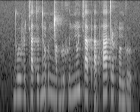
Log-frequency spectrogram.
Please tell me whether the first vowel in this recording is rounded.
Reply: yes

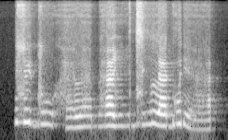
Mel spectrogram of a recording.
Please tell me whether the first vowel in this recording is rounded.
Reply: yes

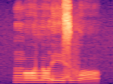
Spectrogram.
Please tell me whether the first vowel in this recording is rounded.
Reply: yes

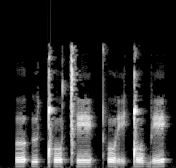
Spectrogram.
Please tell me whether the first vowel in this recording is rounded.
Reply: no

